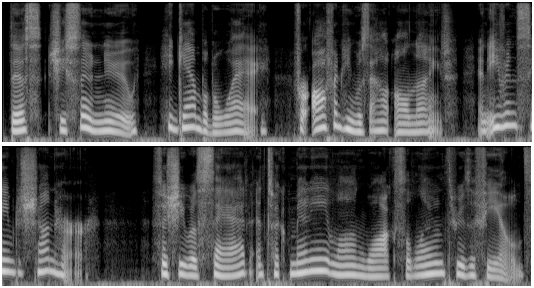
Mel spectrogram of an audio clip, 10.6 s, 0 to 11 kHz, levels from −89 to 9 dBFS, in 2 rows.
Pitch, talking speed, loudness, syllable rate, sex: 190 Hz, 185 wpm, -18 LUFS, 4.5 syllables/s, female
